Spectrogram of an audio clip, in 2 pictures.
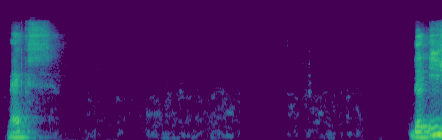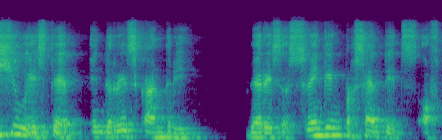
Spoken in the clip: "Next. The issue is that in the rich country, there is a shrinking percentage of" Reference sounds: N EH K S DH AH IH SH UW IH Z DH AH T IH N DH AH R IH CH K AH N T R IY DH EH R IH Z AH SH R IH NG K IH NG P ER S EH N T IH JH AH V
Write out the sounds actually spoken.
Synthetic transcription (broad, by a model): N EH K S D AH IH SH UW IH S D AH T IH N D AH R IH CH K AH N T R IY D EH R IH S AH S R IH NG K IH NG P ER S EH N T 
